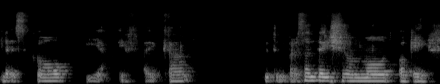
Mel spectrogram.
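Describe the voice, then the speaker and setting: With a strong Spanish accent, a woman talks at a fairly slow pace. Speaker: event co-host. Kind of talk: online event closing address.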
